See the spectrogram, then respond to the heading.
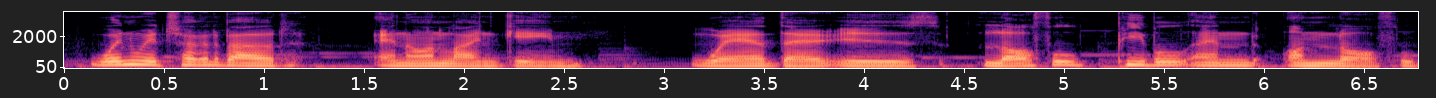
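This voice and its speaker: A Danish-accented man talks to his viewers in a soft, mellow tone, weighing each word and often starting his sentences over. He sounds a little tired, as if it were very early in the morning. Quiet music plays faintly behind him. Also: medium pitch. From Denmark. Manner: hesitant, many restarts and fillers, careful wording. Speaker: channel host. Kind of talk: casual solo commentary vlog.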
